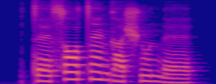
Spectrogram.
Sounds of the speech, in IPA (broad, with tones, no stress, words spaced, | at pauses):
tɛ˧sɔ˦tɛ̃˦ɡa˧ ʃũ˦nɛ˧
